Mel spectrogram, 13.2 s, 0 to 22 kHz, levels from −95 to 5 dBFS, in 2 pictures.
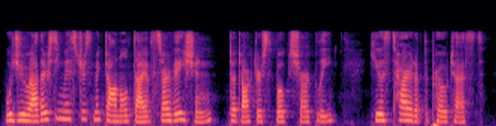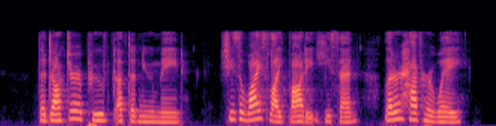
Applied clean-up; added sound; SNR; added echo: none; none; none; none.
